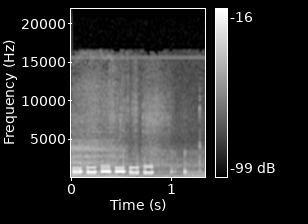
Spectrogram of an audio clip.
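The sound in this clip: Telephone keypad dialing tones: six quick, evenly spaced beeps at varying pitches, followed by a couple of fainter tones.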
